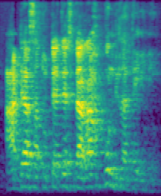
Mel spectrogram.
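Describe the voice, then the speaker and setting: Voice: medium pitch, fast, sharp tone, close to an everyday voice. A performer playing a bombastic, authoritarian general in a theatrical dramatic reading, emphatic and commanding. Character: bombastic, authoritarian general scheming amid political chaos. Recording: echoey room, distant microphone.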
